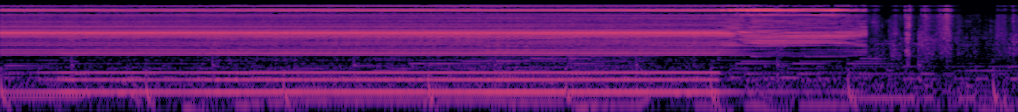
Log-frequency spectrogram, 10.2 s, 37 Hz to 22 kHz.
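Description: Hummingbird Bronc V1 wireless rotary tattoo pen with its Maxon motor running steadily while lining into silicone practice skin, a constant buzzing hum. It stops near the end, leaving faint rustling.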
